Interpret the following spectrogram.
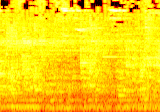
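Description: Harsh noise music: a dense, continuous wash of hiss and grainy texture over a low steady hum, with thin high tones and a few sharp metallic clicks.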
